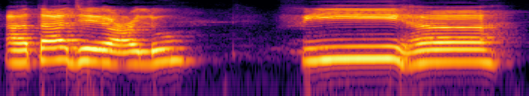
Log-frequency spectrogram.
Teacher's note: قَالُوا أَتَجْعَلُ، أَتَجْ میں آواز گونج کے نکلے گی، جیم حروف کلکلہ میں سے ہے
